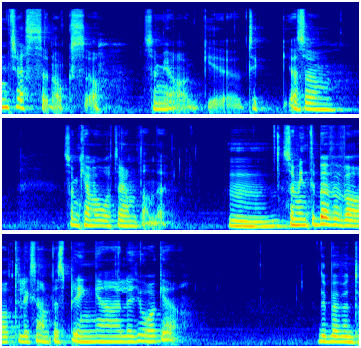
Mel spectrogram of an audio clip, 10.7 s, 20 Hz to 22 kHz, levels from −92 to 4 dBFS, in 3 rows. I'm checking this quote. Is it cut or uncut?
uncut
